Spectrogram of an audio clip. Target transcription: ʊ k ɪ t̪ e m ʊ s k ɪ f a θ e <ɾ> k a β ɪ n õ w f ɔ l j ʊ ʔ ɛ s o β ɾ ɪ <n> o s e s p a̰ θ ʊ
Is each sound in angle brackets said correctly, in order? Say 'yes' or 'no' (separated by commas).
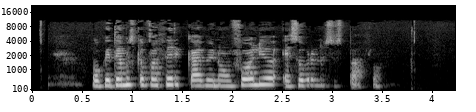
yes, yes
